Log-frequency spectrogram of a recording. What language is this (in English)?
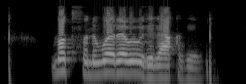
Kabyle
